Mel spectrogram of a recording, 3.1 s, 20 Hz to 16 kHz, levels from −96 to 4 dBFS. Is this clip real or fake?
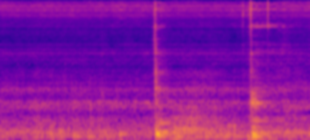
fake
